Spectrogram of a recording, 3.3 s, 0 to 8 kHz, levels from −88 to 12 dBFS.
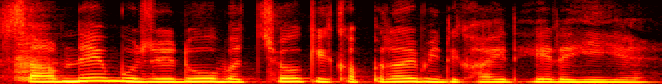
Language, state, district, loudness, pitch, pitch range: Hindi, Arunachal Pradesh, Lower Dibang Valley, -13 LUFS, 255 Hz, 235-265 Hz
